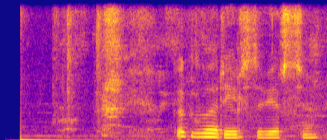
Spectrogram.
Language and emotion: Russian, neutral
